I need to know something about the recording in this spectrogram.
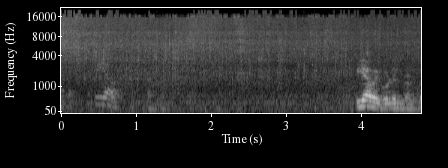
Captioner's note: onions sizzling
